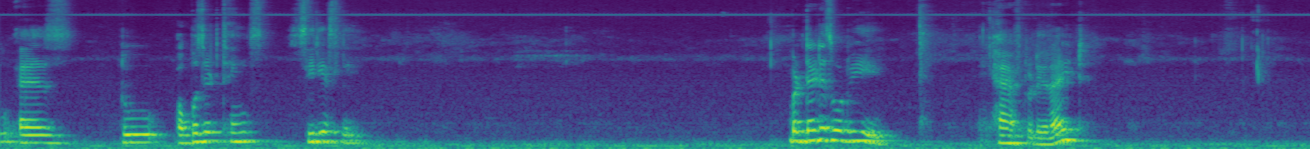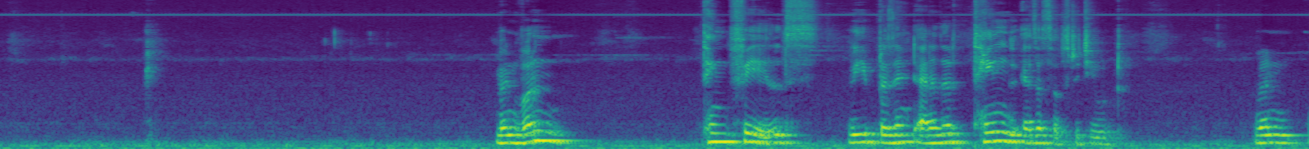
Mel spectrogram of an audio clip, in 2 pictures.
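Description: A man speaks calmly and slowly, close by, with long pauses.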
